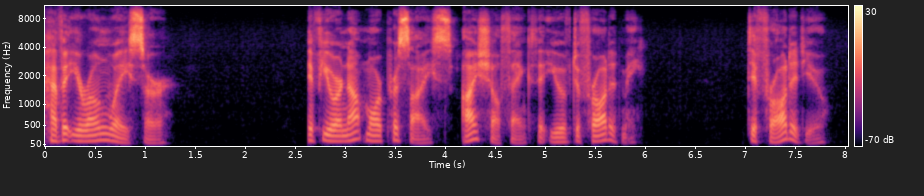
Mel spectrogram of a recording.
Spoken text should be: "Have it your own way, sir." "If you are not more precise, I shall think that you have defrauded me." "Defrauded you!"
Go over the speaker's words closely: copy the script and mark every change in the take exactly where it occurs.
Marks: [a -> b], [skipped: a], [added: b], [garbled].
"Have it your own way, sir." "If you are not more precise, I shall think that you have defrauded me." "Defrauded you!"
